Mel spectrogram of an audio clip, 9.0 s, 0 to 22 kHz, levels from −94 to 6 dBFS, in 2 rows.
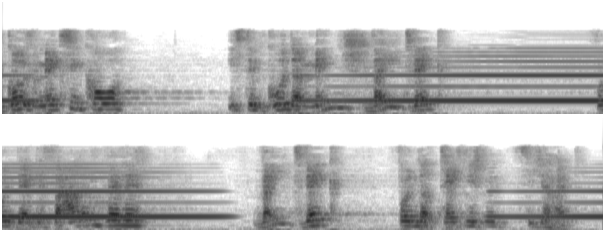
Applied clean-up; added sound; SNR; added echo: none; Wind instrument, woodwind instrument; -1 dB; reverberation time 0.2 s.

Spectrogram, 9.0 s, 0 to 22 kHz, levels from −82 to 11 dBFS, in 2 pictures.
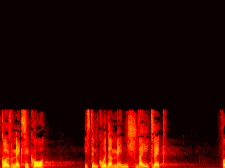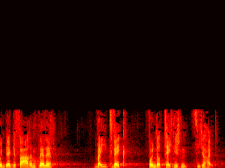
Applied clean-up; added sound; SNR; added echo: none; none; none; none.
